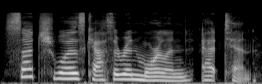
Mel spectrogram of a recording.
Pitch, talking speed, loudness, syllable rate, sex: 220 Hz, 135 wpm, -16 LUFS, 4.2 syllables/s, female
